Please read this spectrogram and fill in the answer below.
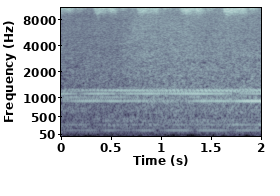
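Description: Running micro hydro plant machinery, a Francis turbine driving a grid-tied alternator by flat belt, making a steady noisy hum: several constant tones over a hiss.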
